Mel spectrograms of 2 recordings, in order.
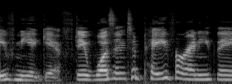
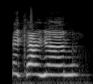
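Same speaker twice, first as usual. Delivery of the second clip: excited greeting; 13 semitones higher, 9 dB louder than usual. Real, not acted.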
